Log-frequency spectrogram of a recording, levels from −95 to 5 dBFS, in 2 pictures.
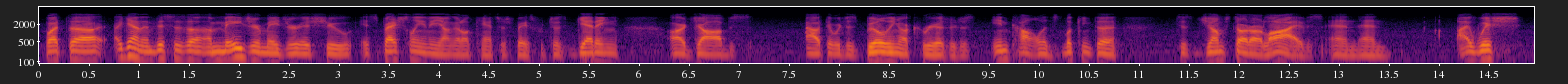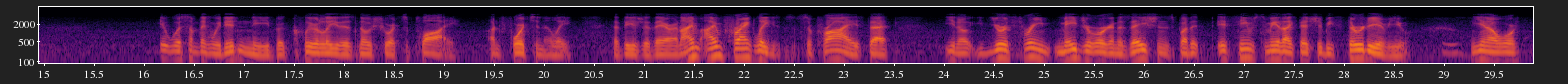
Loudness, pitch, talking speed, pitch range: -31 LUFS, 105 Hz, 175 wpm, 90-120 Hz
